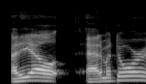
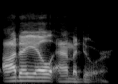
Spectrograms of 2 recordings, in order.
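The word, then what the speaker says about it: Adael Amador: up for long but Adel adamor is that how we pronounce his name I haven't I don't think I've said his name out loud yet I believe it's Adel Amador Adel Amador um he's got seven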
